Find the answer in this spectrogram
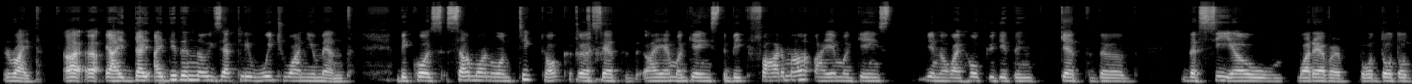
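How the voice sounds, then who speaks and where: A woman's voice: low voice, steady tone. A woman from Romania with a Romanian accent, hosting a holistic health livestream, talking casually and hesitantly while she demonstrates and answers viewer comments. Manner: slow, hesitant, many fillers while demonstrating.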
